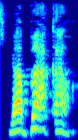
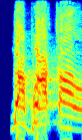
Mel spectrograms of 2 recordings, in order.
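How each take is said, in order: First: Much softer dismissal; dismissive refusal. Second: Loud, high dismissal; emphatic refusal. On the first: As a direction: drop the voice right down to dismiss it. Same rebuttal, said low. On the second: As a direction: shout it down forcefully. Loud rebuttal of quoted bargain. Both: Real, not acted.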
